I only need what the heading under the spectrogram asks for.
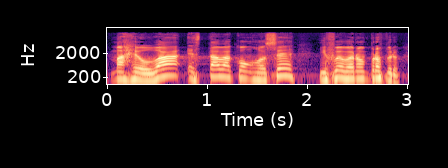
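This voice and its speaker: A man's voice: high voice, moderate pace, sharp tone, clean tone, no room sound. A man, a pastor preaching a sermon and telling a personal story in a confiding, joking way. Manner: humorous, confiding, addresses congregation directly.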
